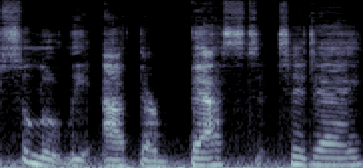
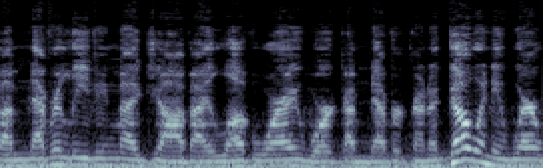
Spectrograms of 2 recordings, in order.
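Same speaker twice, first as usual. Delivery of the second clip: ordinary talk, nothing marked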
